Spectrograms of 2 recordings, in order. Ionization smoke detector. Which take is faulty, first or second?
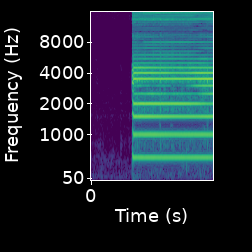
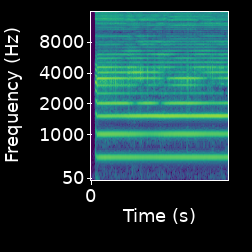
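second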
